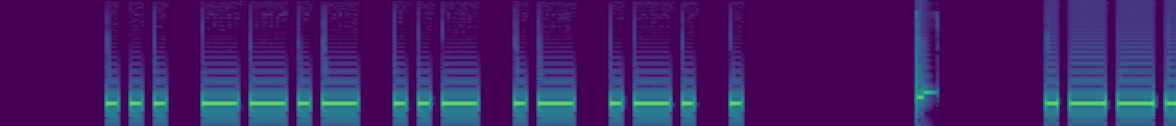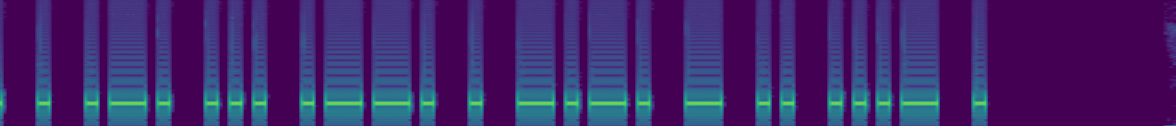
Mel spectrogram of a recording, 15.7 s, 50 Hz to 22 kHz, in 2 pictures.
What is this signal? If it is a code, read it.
Morse code, heard as a keyed tone, about 15 wpm, 700 Hz. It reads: SQUARE PERSPECTIVE
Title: Sentences from Top 1200 Words - New Word Drill Alt - 15wpm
